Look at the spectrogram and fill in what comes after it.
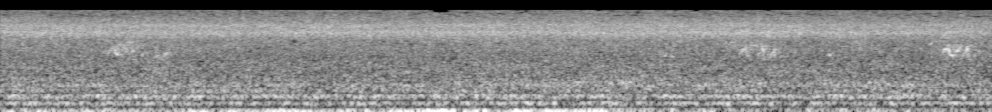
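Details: Airborne honeybee swarm, wild, captured with a lemon balm plant: a continuous low, dense buzzing hum that swells slightly midway, with a few soft higher chirps.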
